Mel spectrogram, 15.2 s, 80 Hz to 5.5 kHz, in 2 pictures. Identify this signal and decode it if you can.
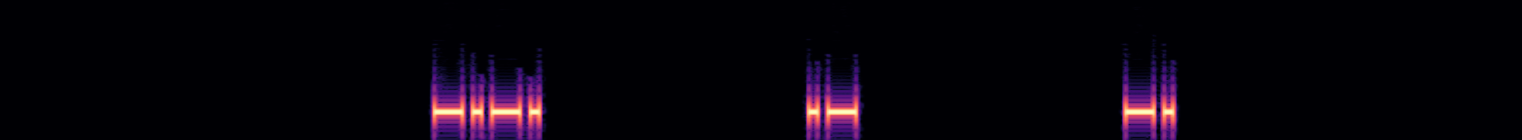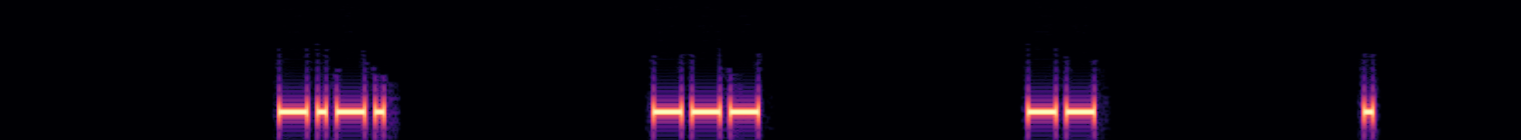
Morse code, heard as a keyed tone, about 25 wpm, spaced as for 6 wpm, 600 Hz. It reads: CAN COME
